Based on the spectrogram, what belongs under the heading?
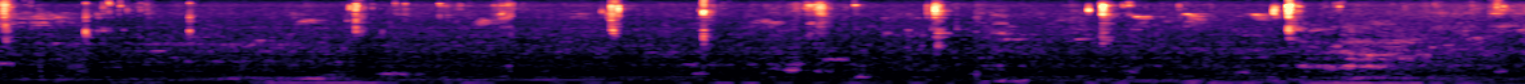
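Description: Close-miked chewing of a mouthful of rice and curry, with many sharp wet mouth clicks and smacks over a low, uneven rumble of the chewing.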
